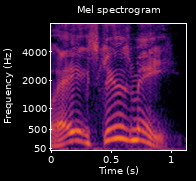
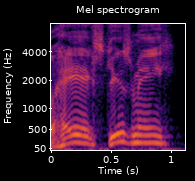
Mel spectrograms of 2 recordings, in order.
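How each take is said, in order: First: Very high, slow, insistent call; retold second try, pitched right up; escalating call. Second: High, drawn-out call for attention; mildly raised retold call. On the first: Customer flagging a man ignoring him, more insistent call. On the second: Customer flagging a man cutting the line, first call. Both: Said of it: "then I'm yelling".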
